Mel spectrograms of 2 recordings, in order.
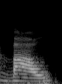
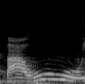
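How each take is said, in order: First: The vowels merge into one syllable. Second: The vowels split, with stress on the last. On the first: The speaker calls it wrong. "se eu não acentuar, vai virar bau" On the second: The speaker calls it right. "Qual é a sílaba mais forte de baú? É a última"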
